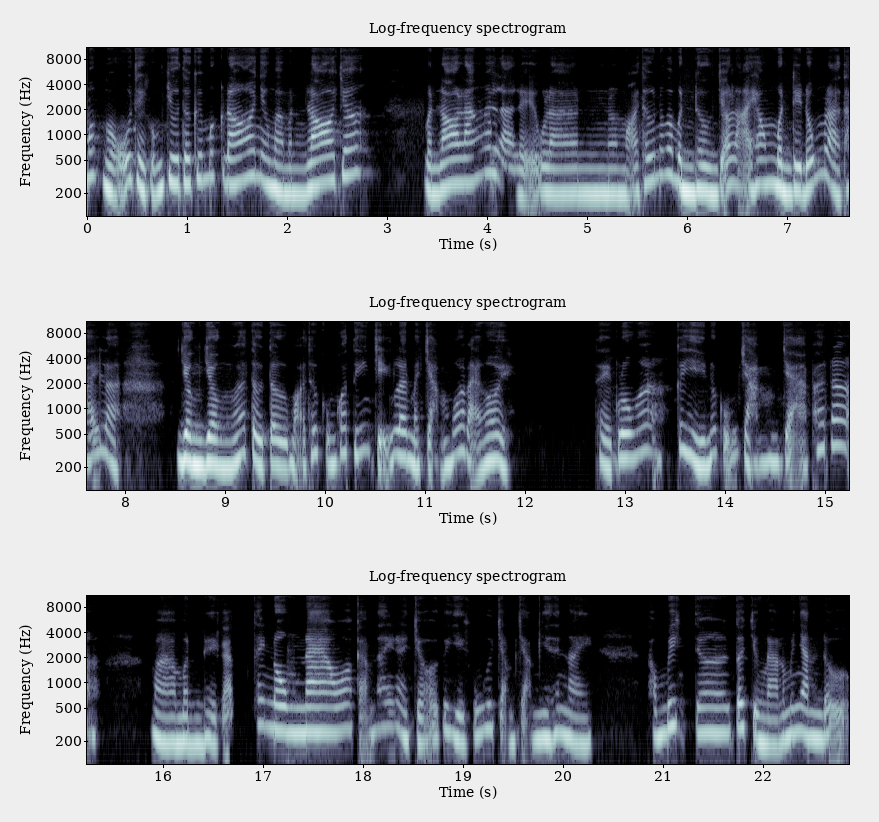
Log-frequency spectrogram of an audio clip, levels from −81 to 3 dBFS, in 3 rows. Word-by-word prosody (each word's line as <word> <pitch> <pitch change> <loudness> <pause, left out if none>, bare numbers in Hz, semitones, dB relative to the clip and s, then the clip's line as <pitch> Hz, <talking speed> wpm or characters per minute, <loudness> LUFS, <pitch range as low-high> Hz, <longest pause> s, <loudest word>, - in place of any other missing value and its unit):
mất 315 -2 -4
ngủ 220 +3 +3
thì 235 -5 +4
cũng 210 +1 0
chưa 260 +1 +2
tới 260 0 +1
cái 290 +2 -4
mức 310 0 -7
đó 275 +4 +1
nhưng 260 -5 +1
mà 215 -2 +5
mình 195 0 +2
lo 260 +5 +4
chớ, 325 +3 -2 0.8
mình 205 -3 +2
lo 245 +4 +3
lắng 270 +4 -2
á 355 - -4
là 330 -10 -3 0.2
liệu 210 - -4
là, 200 0 0 0.3
ờ, 195 - +1
mọi 195 +1 -1
thứ 265 +5 -3
nó 325 +3 -7
có 335 - -2
bình 215 -7 +7
thường 210 -2 +4
trở 240 +3 -1
lại 250 -4 -3
hông? 255 +1 -1
Mình 215 -4 +6
thì 210 0 +4
đúng 240 +11 0
là 215 - -1
thấy 240 +5 -4
là 250 -11 -4 0.6
dần 225 -3 +8
dần 210 -2 +6
á 270 - -1
từ 235 -4 +3
từ 205 -1 0
mọi 200 -1 -4
thứ 285 +7 -5
cũng 215 -6 -4
có 295 - -4
tiến 295 +2 -7
triển 225 0 -3
lên 265 -3 +2
mà 210 - +2
chậm 195 +2 -4
quá 300 +3 -3
bạn 195 - -3
ơi. 230 -4 +2 0.8
Thiệt 210 -6 -2
luôn 255 +1 +3
á, 300 -4 -7
cái 325 -2 -1
gì 220 -7 +3
nó 230 +7 -1
cũng 275 - -8
chậm 225 -2 -3
chạp 210 -1 -6
hết 330 +3 -6
á, 370 -9 -2 0.6
mà 200 -5 +1
mình 190 -1 +1
thì 200 -2 -2
cảm - - -7 0.2
thấy 315 0 -7
nôn 265 -3 +2
nao 255 0 +3
á, 280 - -5
cảm 245 - -10
thấy 290 +2 -11
là, 280 - -10
trời 195 - -5
ơi, - - -7
cái 265 -2 -6
gì 205 -3 -1
cũng 235 +2 -6
cứ 280 - -4
chậm 195 - -8
chậm 205 +2 -9
như 215 0 +3
thế 235 - -2
này, 200 -5 -1 0.6
hông 230 +1 -2
biết 300 +4 0 0.2
chớ 255 - -3 0.3
tới 285 - +1
chừng 220 -9 0
nào 180 -1 -2
nó 200 - -2
mới 240 +3 0
nhanh 230 -4 +1
được. 215 - -4
235 Hz, 255 wpm, -19 LUFS, 210-275 Hz, 0.8 s, dần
